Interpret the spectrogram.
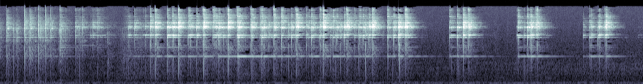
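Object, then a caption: Glass swing-top bottle. Long green nails tap the neck and shoulder of a tall glass swing-top bottle nearly full of yellow liquid. Rapid, bright clinking taps run for about five seconds, then come in four short bursts separated by quiet gaps. A thin, steady glassy ring sits under the taps throughout.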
